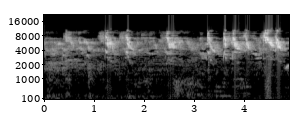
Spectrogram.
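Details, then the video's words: Pleci buktoni white-eye giving a busy song: short bursts of thin, high chirping twitters separated by brief pauses, against a low background hum. "PLECI BUKTONI GACOR"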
